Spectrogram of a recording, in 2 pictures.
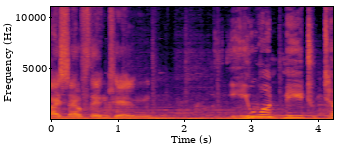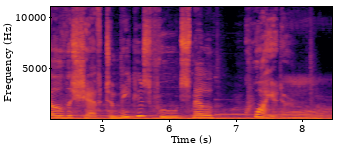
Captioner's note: incredulous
